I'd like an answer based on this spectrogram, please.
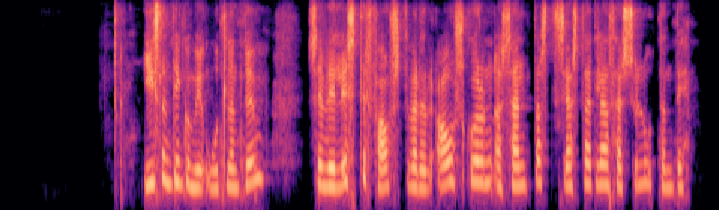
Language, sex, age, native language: Icelandic, female, 30-39, Icelandic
